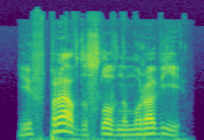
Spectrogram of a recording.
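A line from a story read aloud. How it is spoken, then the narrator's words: Muttered. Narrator (Russian): пробормотала она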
